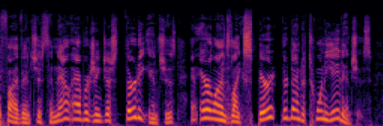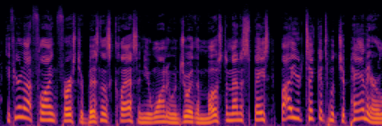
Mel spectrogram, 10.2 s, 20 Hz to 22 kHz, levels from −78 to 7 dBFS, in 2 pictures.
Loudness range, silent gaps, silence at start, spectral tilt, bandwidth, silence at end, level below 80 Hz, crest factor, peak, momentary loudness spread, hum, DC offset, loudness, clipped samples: 1 LU; none; 0 s; -5 dB/octave; 17 kHz; 0 s; -46 dBFS; 16 dB; -4 dBFS; 6 LU; none; under 0.1%; -21 LUFS; under 0.1%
